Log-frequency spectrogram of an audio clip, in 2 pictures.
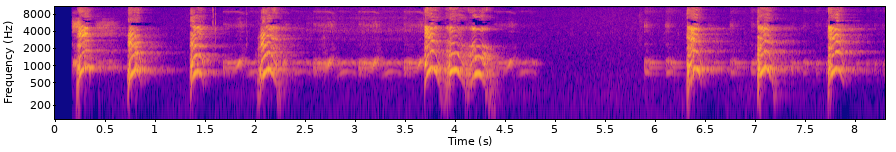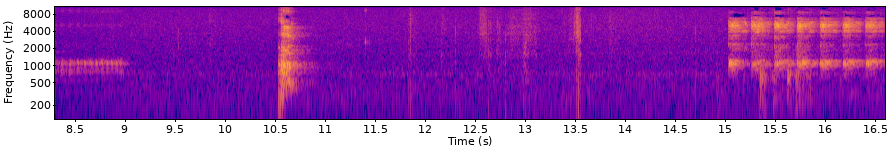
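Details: Zorro, a Corgi puppy, barks at a noisy dog toy: sharp yapping barks in quick bursts, mixed with the toy's droning, squeaky electronic tones, then a pause and a final burst of toy noise.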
